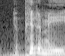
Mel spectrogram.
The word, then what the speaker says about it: epitome: Epitome has four syllables and rhymes with anatomy, though it has an E on the end, not a Y.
